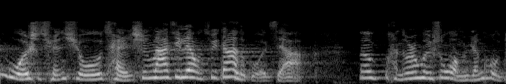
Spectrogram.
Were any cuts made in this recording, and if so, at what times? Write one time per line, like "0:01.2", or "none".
none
